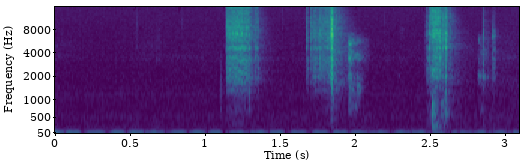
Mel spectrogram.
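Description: A camera shutter set to half a second clicks and rasps unevenly, several short dry mechanical bursts with irregular gaps, as if the mechanism is catching and sticking, against a quiet background.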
